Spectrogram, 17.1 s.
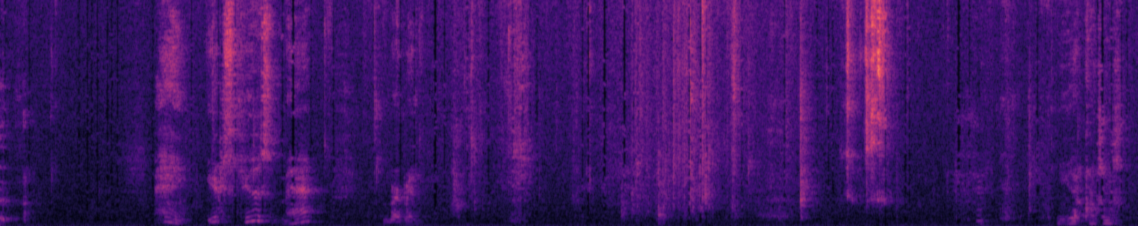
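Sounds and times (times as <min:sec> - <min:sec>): crunchy chewing of chips: 0:06.8 - 0:13.8.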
